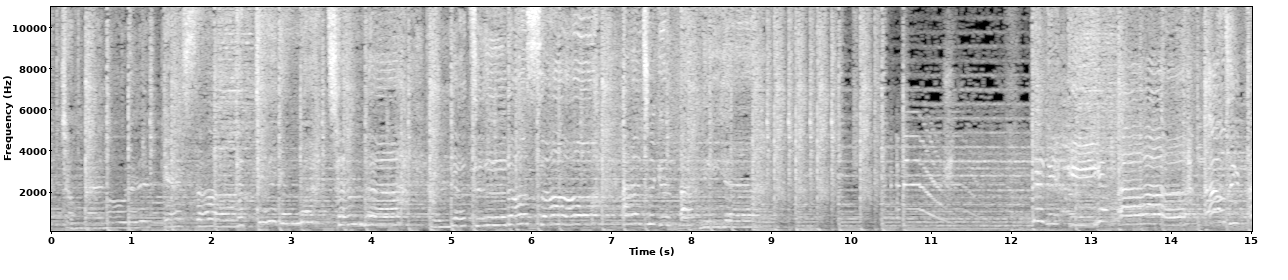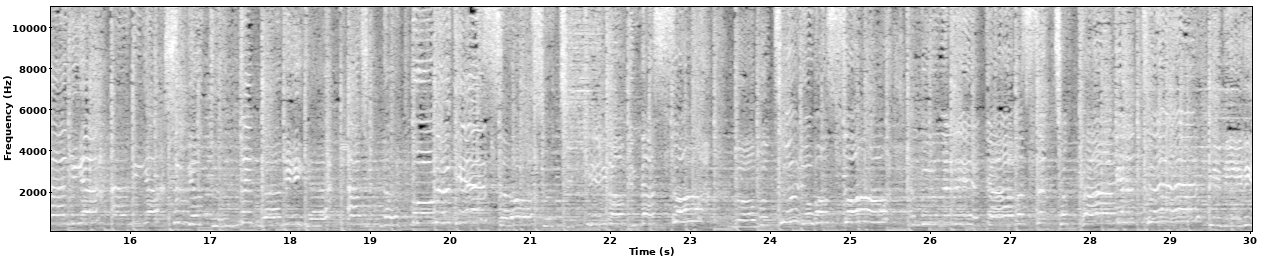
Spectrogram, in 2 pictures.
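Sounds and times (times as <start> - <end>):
women singing pop song: 0.0 - 9.6, 12.2 - 30.0
pop backing track: 0.0 - 30.0.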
